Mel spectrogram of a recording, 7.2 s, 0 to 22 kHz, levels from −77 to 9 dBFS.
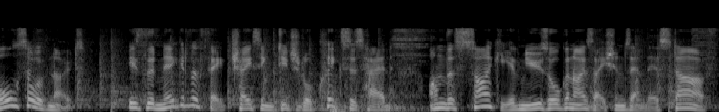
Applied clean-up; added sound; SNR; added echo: none; Knock + Drum / Drum kit; 15 dB; none.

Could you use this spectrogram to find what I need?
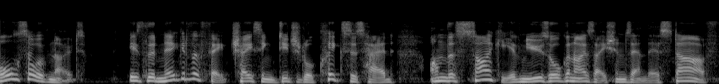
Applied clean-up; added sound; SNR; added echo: none; none; none; none.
